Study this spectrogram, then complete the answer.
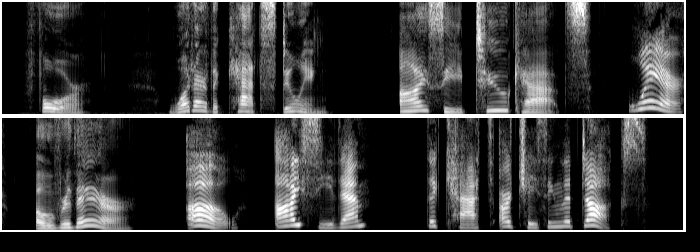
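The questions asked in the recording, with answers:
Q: What are the cats doing?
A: Chasing the ducks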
